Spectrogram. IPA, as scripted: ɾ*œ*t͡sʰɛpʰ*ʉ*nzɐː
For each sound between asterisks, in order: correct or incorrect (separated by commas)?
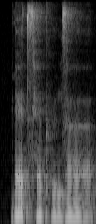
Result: incorrect, correct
